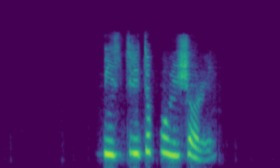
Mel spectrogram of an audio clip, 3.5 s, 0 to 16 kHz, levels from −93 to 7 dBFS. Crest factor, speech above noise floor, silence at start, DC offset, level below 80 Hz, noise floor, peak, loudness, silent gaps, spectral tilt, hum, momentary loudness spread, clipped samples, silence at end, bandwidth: 16 dB; over 74 dB; 1.3 s; under 0.1%; -68 dBFS; under -90 dBFS; -2 dBFS; -15 LUFS; none; -4 dB/octave; none; 5 LU; under 0.1%; 0.9 s; 7.2 kHz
